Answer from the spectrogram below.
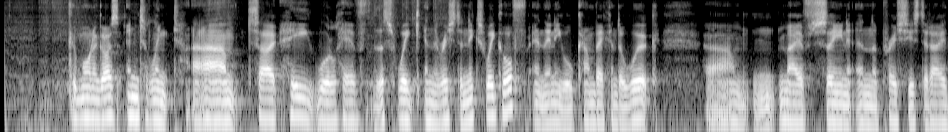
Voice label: voice note; Interlinked NZ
